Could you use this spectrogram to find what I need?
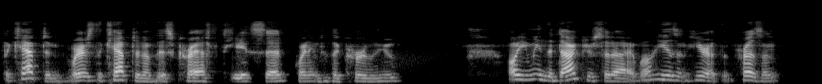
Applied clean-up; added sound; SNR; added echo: neural mask model Resemble Enhance denoiser.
